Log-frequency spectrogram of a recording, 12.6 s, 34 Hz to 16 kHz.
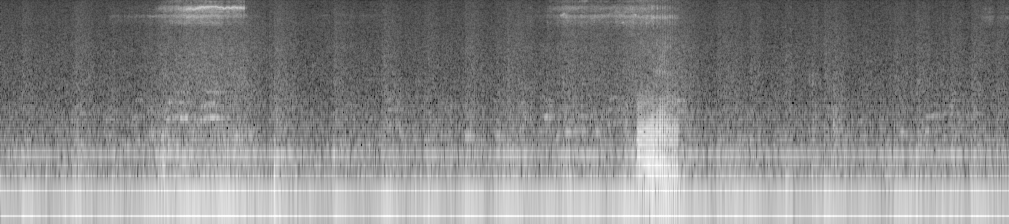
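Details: Sparky, a 12-year-old dog, asleep and dreaming indoors; a faint low rasp near the start, then one louder rattling snore with stacked buzzy tones around the eighth second over a steady background hum.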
